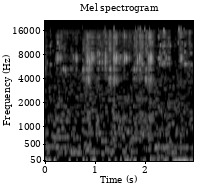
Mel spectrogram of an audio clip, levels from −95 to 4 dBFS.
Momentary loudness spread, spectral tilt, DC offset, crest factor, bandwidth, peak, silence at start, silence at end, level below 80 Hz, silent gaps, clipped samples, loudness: 10 LU; 1 dB/octave; under 0.1%; 30 dB; 18 kHz; -10 dBFS; 0 s; 0 s; -54 dBFS; none; under 0.1%; -36 LUFS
